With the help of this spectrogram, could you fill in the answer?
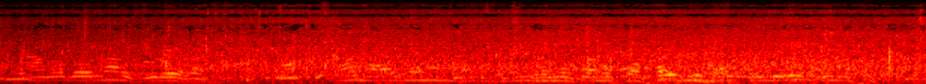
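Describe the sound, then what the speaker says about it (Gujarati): River water flowing steadily with a broad, continuous rushing wash, heard from close by at a crossing point while people talk over it throughout. "આ નદી છે."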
